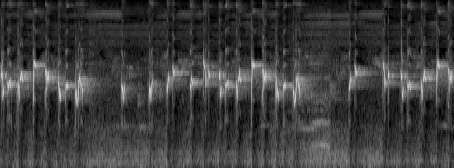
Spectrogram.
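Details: Yellow-vented bulbul singing a prolonged rolling wild song, played to draw other bulbuls into singing. Fast bubbly chirps come in runs broken by short pauses, and a faint lower whistle appears briefly near the sixth second.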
